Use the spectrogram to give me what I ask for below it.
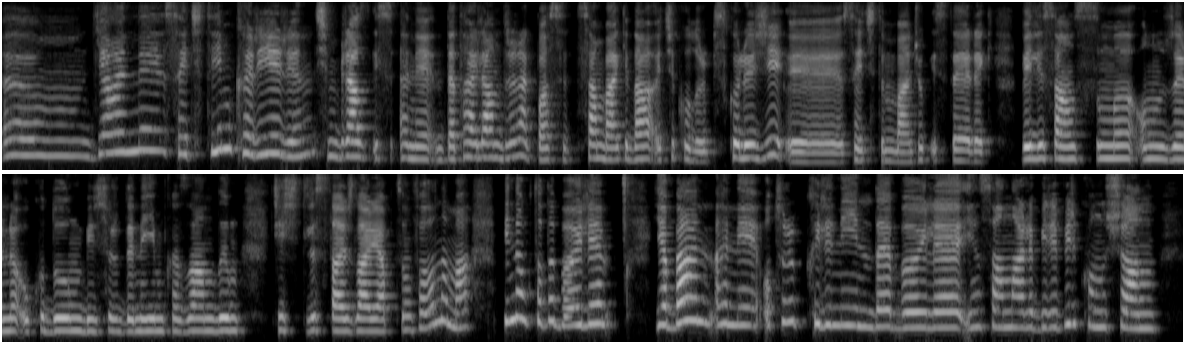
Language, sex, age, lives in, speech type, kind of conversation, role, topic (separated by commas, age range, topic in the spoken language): Turkish, female, 25-29, Germany, conversation, podcast, guest, Kariyer değişikliği kimliğini nasıl etkiledi?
